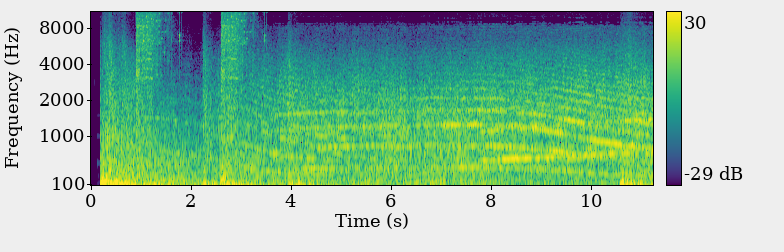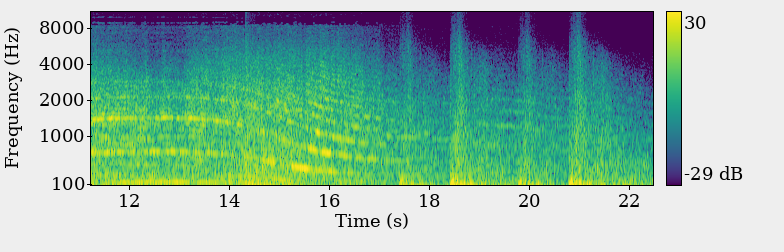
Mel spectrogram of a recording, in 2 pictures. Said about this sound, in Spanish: Entonces la primera explosión estremece todo.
